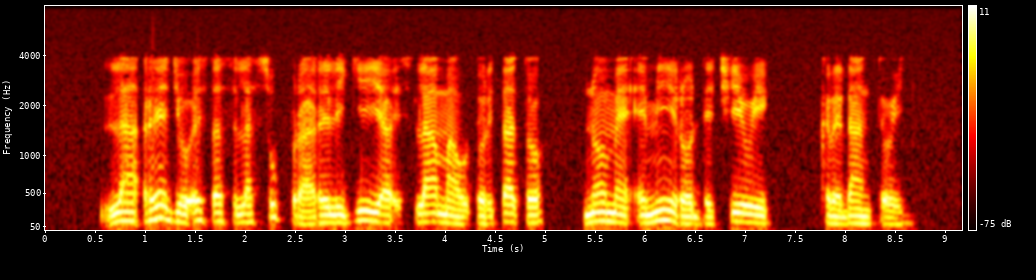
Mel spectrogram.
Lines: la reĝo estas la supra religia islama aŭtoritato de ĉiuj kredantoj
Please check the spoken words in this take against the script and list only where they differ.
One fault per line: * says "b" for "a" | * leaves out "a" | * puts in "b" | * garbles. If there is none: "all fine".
* puts in "nome emiro"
